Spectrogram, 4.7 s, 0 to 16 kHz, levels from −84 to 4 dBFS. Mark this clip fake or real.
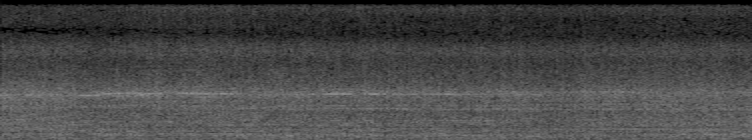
real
